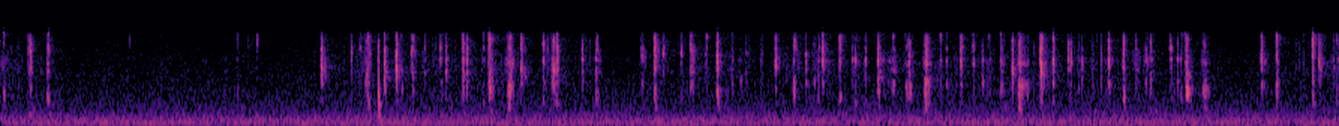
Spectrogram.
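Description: Typing an e-mail on a computer keyboard: many quick, light key clicks in irregular bursts, fairly faint, with no voices.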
